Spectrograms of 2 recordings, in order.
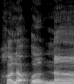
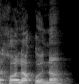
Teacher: اب دیکھیں نون کے ساتھ الف جڑا ہوا ہے اور نون کو تھوڑا سا لمبا کرنا ہوگا، خلقنا اتنا لمبا، ہم نے پیدا کیا.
